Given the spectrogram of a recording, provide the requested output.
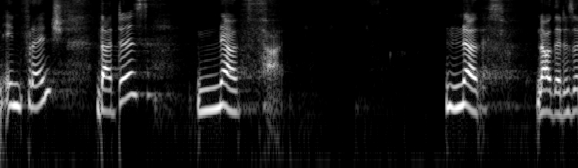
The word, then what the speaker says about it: neuf: That is neuf.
